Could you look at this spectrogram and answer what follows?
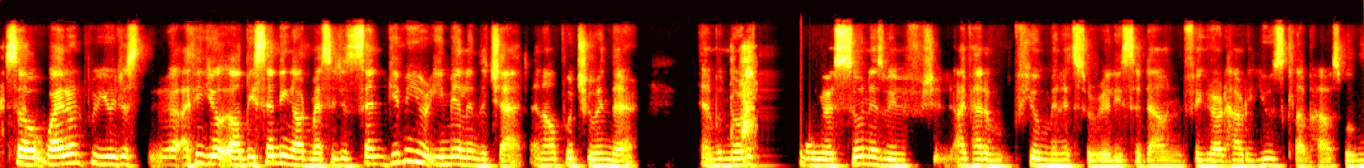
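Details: Adult man speaking; normal voice.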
